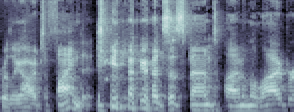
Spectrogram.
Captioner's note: laughs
